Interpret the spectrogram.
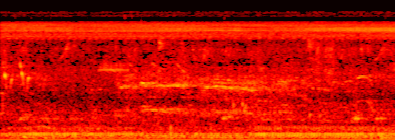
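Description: Faint open-air ambience with distant birds calling, including a drawn-out call about a second and a half in, over a low steady background hum.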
